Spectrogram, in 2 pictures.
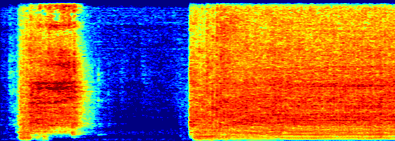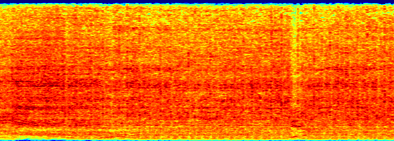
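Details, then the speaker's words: Stihl chainsaw after carb cleaning, readjustment and starting on half choke: loud, steady fast buzz that never drops to a lazy idle; idle speed set too high and needs turning down. "Got to turn the idle down."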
